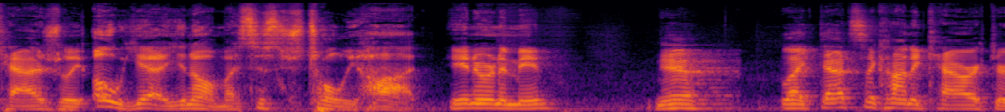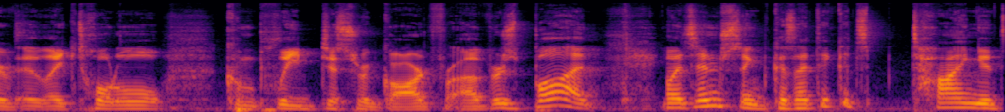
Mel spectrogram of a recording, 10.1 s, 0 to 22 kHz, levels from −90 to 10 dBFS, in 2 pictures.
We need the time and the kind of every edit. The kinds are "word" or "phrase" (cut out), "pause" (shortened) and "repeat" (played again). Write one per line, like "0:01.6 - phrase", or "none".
0:02.2 - pause
0:03.7 - pause
0:05.1 - phrase
0:05.4 - word
0:08.4 - word

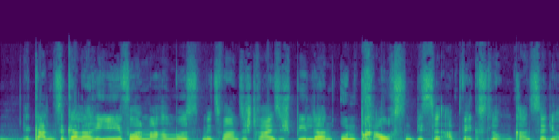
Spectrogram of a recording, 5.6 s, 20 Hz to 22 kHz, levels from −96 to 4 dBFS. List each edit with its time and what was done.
none

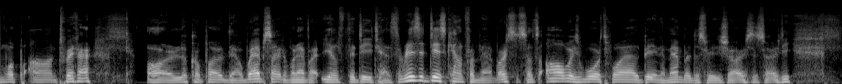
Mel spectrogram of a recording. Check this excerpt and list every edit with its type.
0:03.4 - word

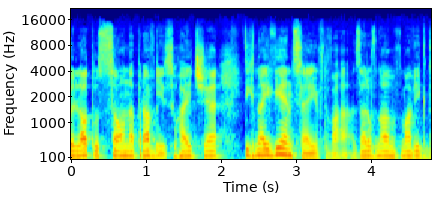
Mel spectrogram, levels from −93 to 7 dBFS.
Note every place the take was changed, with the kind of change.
0:01.1 - word
0:02.3 - word
0:03.4 - word

